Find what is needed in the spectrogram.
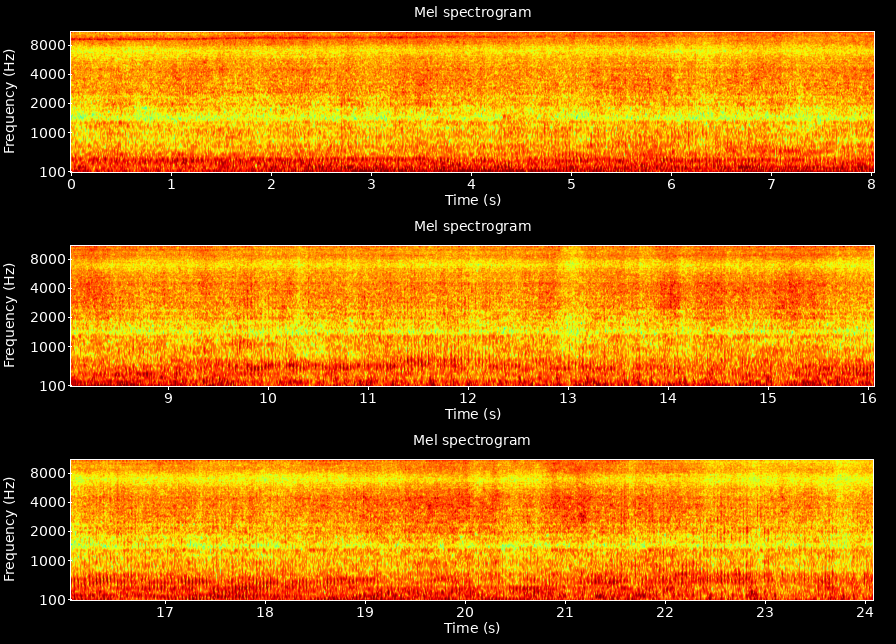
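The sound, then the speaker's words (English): Aircraft taking off at HAI, a loud, steady roar of engine and rotor or propeller noise that holds at an even level for the whole stretch, with no voices. “we've got a short video that we'd like to show of the aircraft actually taking off from HAI from last year”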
